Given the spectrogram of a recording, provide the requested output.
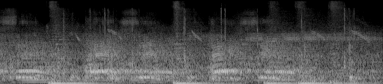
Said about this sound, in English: Then from 5,000 throats and more, there rose a lusty yell.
